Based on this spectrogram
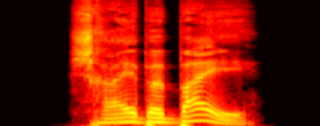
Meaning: singular imperative of zurückschreiben
- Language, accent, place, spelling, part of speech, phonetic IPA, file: German, Germany, Berlin, schreib zurück, verb, [ˌʃʁaɪ̯p t͡suˈʁʏk], De-schreib zurück.ogg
